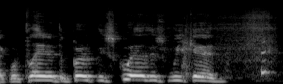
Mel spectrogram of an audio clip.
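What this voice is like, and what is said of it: Imitated New York-style accent. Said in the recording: “how did you get a Brooklyn accent, bro? ... That is an Albany accent.”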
